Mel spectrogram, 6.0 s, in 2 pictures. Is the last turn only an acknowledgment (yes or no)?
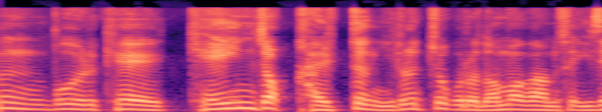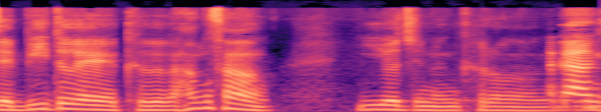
no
